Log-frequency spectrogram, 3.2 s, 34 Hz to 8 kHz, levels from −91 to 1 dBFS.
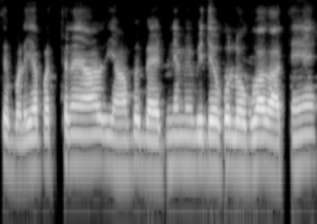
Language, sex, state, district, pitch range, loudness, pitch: Hindi, male, Uttar Pradesh, Jyotiba Phule Nagar, 135-145 Hz, -15 LUFS, 140 Hz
